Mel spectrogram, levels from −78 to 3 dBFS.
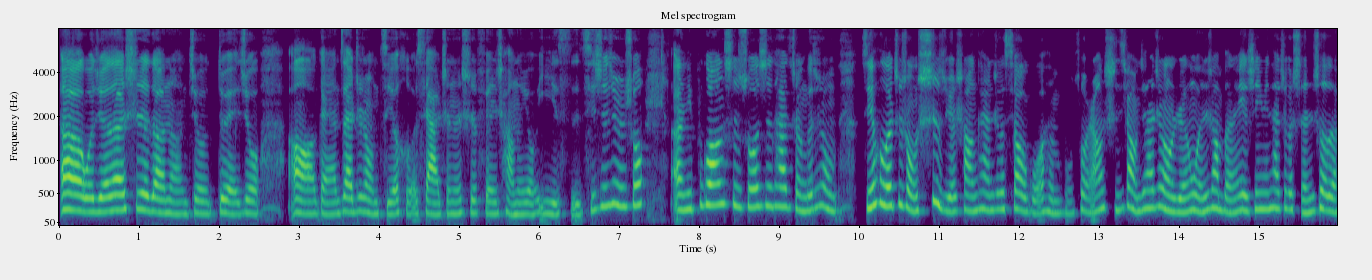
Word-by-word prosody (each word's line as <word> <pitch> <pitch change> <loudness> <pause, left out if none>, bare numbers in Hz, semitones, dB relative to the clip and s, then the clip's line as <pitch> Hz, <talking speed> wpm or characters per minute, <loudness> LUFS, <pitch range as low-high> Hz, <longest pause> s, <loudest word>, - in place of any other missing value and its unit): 呃， 240 -1 +9
我 210 -1 +3
觉 215 - +1
得 235 +2 +6
是 250 -1 +1
的 210 -3 +3
呢。 180 -2 -4
就， 185 -1 -3
对， 180 -2 -1
就， 190 0 -2 0.4
呃， 185 -3 +3
感 185 -2 -2
觉 175 +1 -4
在 210 +1 +3
这 215 +2 -4
种 195 -4 -2
结 180 0 -3
合 185 -2 -6
下 180 -2 +1
真 180 +1 -7
的 180 - -3
是 195 -1 -5
非 180 -2 -5
常 170 -2 -4
地 175 - -3
有 175 +1 -4
意 180 -3 -4
思。 180 -2 -7
其 230 +6 -7
实 295 +3 -1
就 330 +1 0
是 295 - -1
说， 310 +2 +1 0.3
呃， 240 0 +1
你 245 - +1
不 255 +5 -7
光 320 +1 +6
是 325 -3 -3
说 280 +1 +1
是 300 0 -2
它 290 -1 +2
整 245 -5 -4
个 230 +1 -1
这 275 - -5
种 260 -7 -3 0.3
结 280 +3 +3
合 310 -3 +5
这 320 +1 -2
种 240 -6 +1
视 330 +10 +1
觉 220 -4 -1
上 230 -1 -2
看 245 -1 -2
这 240 - -5
个 250 - -1
效 250 -3 -1
果 205 0 -4
很 195 -3 -5
不 185 0 -12
错， 220 +2 -5
然 220 - -2
后 255 - -1
实 255 -3 -6
际 250 - -7
上 280 -2 +1
我 - - -3
觉 230 - -4
得 - - 0
它 270 0 +1
这 290 - -2
种 240 -4 +3
人 210 +3 0
文 220 0 0
上 260 -2 +1
本 205 -2 -2
来 215 - -3
也 235 - +2
是 250 +3 -4
因 250 - 0
为 250 - 0
它 265 -1 0
这 260 0 -6
个 245 - -2
神 200 -4 -3
社 235 +2 0
的 210 -2 +1
225 Hz, 325 characters per minute, -19 LUFS, 195-260 Hz, 0.4 s, 呃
